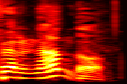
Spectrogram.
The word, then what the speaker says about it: Fernando: I hear you guys have a very high following of people named Fernando. So you said it wrong. – Tune in next week. – Fernando. – There you go. – You rolled that R in there.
